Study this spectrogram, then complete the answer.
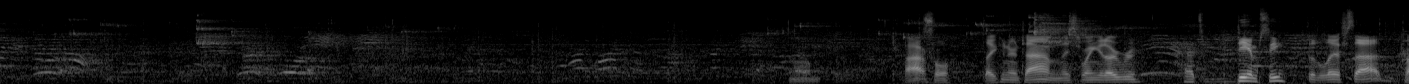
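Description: A basketball bounces on a hardwood floor in an echoing gym.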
